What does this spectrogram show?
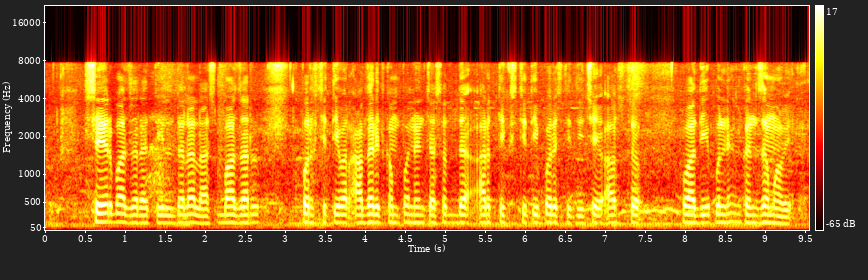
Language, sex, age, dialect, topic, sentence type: Marathi, male, 18-24, Standard Marathi, banking, statement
